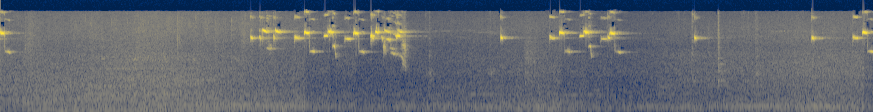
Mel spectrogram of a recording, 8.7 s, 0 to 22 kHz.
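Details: Young captive Cuban grassquit, five months old, bred in 2022, delivering a high, clear silva australiano song with its tutor-learned trill: a dense run of sharp, tinkling high notes, a pause, then another cluster and scattered single chirps.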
